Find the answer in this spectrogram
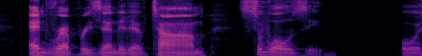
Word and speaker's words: Suozzi: Representative Tom Suozzi or Swazi. The Informed, you done been here, The Informed. You know me. You know I'm about to dog them and drag them. It's Swayze. It ain't spelled like Swayze.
